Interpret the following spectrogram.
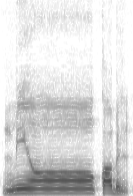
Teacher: إذا رجع لسان المزمار قليلا هنالك يكون موضع تفخيم القاف، فنقول مثلا من قبل بهذا الشكل، ولا نقول من قبل. إذا قلنا من قبل يعني فخمنا الغنة هذه في موضعين اثنين، في رجوع لسان المزمار وفي ارتفاع الصوت إلى سقف الفم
